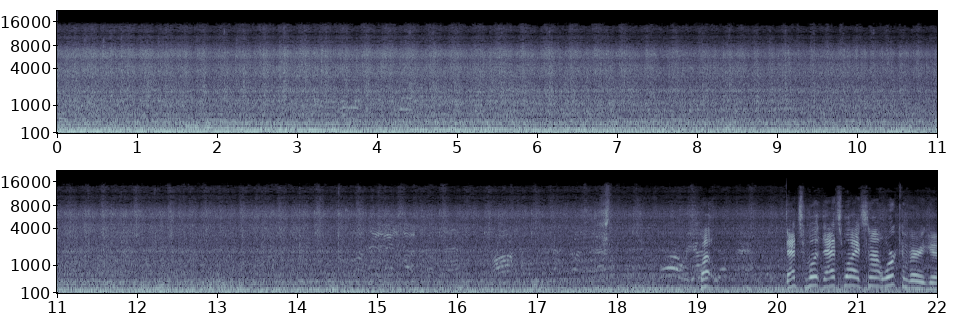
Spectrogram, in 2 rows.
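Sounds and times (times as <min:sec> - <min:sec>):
diesel engine drone: 0:00.0 - 0:22.0.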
